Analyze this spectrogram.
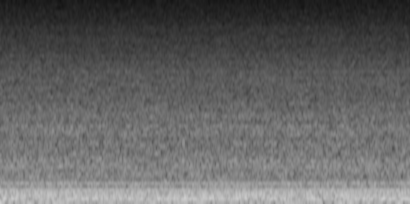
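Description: Steady low machine hum with a few constant tones, unchanging throughout.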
